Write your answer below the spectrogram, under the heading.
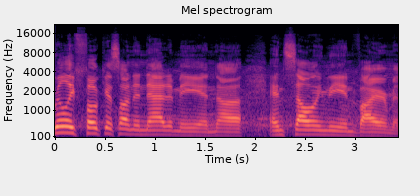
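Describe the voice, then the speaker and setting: With a New Jersey accent, a man talks at a fairly quick pace and a fairly high pitch over noticeable background noise. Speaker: comic book artist. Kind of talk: interview. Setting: comic convention.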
